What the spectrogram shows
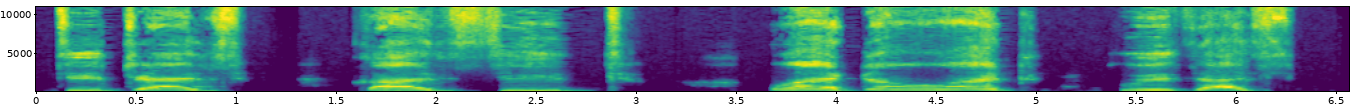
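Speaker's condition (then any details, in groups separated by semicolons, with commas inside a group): Cerebral palsy; fine motor skill challenges, typed assignments and projects up to degree via digital advisory and learning center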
